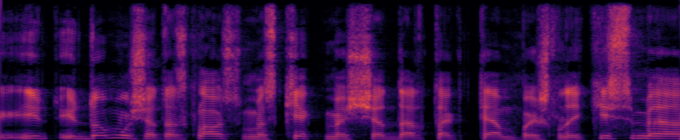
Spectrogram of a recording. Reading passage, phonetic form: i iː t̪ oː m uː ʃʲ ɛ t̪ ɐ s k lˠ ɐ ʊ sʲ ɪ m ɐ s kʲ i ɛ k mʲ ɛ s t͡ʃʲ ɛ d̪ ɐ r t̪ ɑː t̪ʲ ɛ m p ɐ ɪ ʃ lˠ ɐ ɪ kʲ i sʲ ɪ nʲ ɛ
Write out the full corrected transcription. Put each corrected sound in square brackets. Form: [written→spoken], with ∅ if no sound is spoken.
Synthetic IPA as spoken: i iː [t̪→d̪] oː m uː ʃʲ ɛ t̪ ɐ s k lˠ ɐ ʊ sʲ ɪ m ɐ s kʲ i ɛ k mʲ ɛ s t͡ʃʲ ɛ d̪ ɐ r t̪ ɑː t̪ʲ ɛ m p ɐ ɪ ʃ lˠ ɐ ɪ kʲ [i→iː] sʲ ɪ [nʲ→mʲ] ɛ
